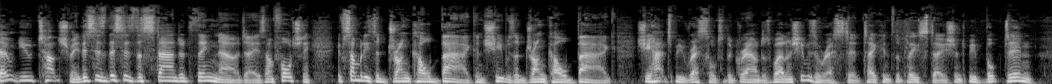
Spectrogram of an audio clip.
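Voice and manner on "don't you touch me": put-on high, drunken-sounding screaming outburst. Recounting a fight where a man's mother joined in, imitating a woman screaming. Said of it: "she's screaming".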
